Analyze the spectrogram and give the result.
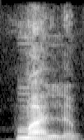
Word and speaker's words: Μάλια: Με δύο λάμδα ή ένα λάμδα. Δεν έχει σημασία, Μάλια προφέρεται.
